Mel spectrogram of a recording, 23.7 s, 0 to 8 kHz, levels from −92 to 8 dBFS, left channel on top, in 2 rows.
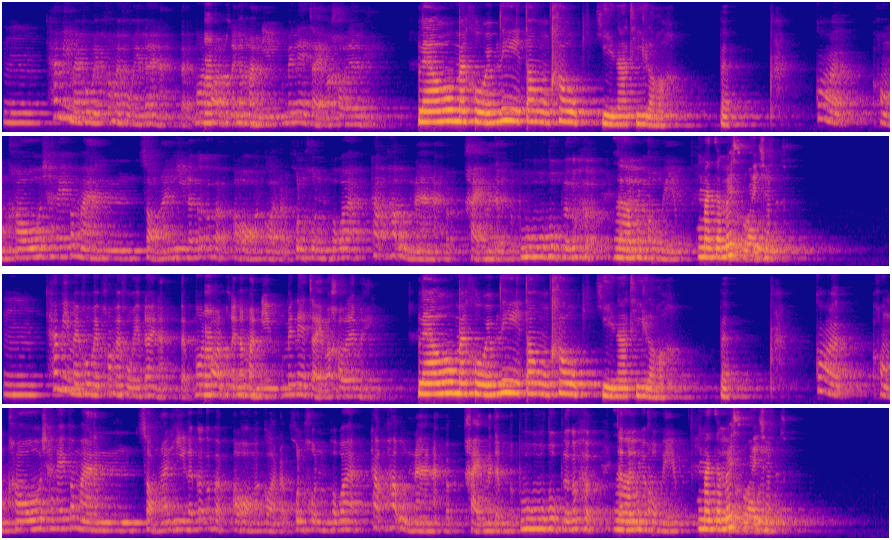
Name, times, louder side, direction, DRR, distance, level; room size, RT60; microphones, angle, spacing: voice 1, 0.0-5.0 10.8-11.2 11.6-22.3, right 2 dB, 75° right, 3 dB, 1.3 m, -28 dB
voice 2, 5.5-7.7 8.0-8.9 9.6-9.7 10.3-10.4 20.0-20.3 21.1-21.9, equal, ahead, 6 dB, 0.4 m, -17 dB
12.5 x 11.0 x 2.7 m, 1.3 s
head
